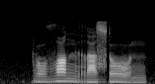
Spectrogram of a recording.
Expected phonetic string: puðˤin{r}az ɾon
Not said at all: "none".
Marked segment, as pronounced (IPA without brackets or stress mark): r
